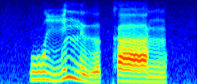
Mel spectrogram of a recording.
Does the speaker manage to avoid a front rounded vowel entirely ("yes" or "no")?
yes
